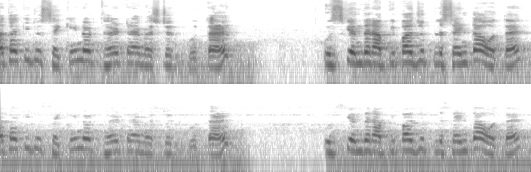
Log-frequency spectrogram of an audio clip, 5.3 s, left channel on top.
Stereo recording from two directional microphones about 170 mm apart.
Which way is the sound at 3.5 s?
25° left (ahead or behind).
